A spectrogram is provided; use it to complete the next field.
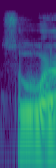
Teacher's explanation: സുവ എന്നധികം ദീർഘിപ്പിക്കരുത്. 2 ഹറക്കത്തിൻ്റെ അളവിലുള്ള അലിഫിൻ്റെ ദീർഘമാണ് കൊടുക്കുക.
